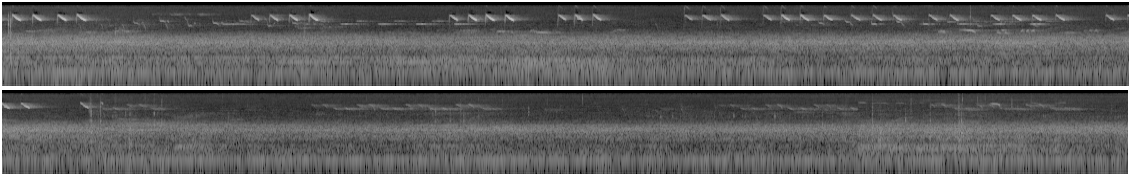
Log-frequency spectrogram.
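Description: A small bird calling in the open: short, high, downward-sweeping chirps in quick runs of three to five, repeated every second or two over a faint steady background hiss. About halfway through the runs stop, and only fainter, softer chirp groups follow.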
